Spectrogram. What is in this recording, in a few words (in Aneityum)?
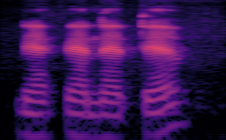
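"nedeneter", Aneityum word, shellfish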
